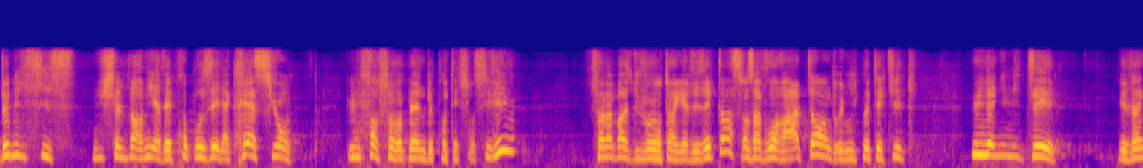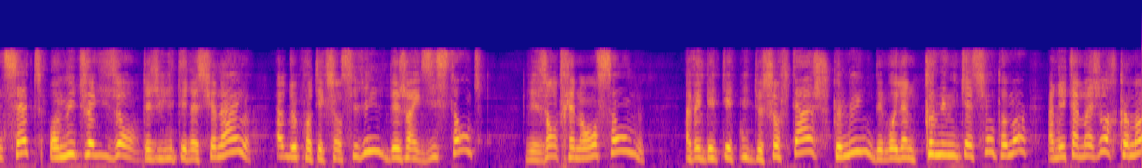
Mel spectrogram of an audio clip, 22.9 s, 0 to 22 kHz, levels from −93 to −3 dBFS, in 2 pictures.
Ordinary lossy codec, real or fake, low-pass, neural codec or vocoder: none; fake; 7.2 kHz; codec, 24 kHz, 1 kbps, SNAC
